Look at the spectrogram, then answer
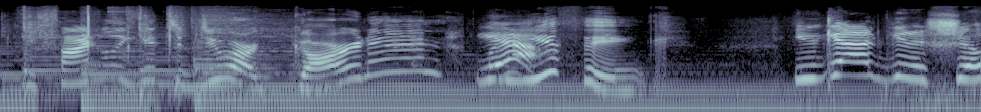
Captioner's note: none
